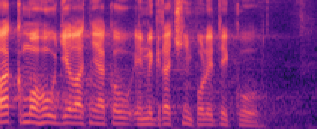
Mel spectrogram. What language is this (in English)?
Czech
